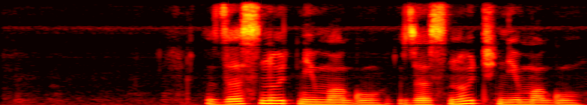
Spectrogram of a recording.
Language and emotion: Russian, neutral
